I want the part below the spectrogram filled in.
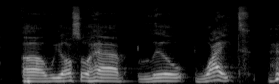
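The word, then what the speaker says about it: Lil Wyte: uh we also have Lil white not spelled traditionally white but w-y-t-e um and then we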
